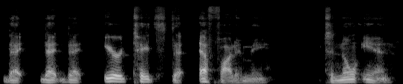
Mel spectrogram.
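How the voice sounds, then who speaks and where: A man's voice: fairly low pitch, expressive, moderate pace, slightly rough, no room sound, studio quality. A man hosting a livestream, talking in a stern, emphatic, lecturing way to his viewers. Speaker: livestream host. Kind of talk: unscripted livestream monologue.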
